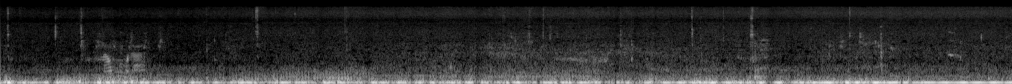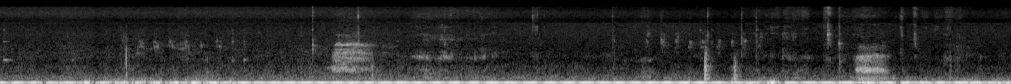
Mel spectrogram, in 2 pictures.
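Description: A man speaks briefly and casually nearby.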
